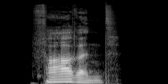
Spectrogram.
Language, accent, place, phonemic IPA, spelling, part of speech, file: German, Germany, Berlin, /ˈfaːrənt/, fahrend, verb / adjective, De-fahrend.ogg
- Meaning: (verb) present participle of fahren; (adjective) nomadic; roaming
